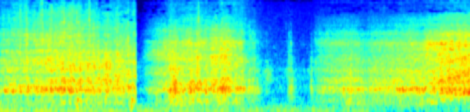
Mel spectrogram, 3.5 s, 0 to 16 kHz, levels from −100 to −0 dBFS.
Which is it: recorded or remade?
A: recorded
